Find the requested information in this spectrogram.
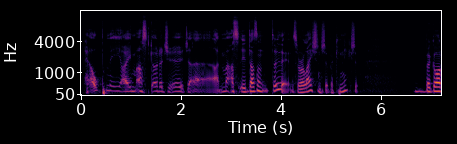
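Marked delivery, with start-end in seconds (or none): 0.0-3.2 higher, softer, stilted robot; mock robot pleading for help. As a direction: drone it out like a helpless, programmed robot. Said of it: "turn into this robot where you're just like".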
